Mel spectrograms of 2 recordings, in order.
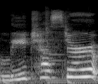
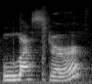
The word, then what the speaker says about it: Leicester: was about to call lee chester but i looked up the pronunciation and it's just lester i was trying to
